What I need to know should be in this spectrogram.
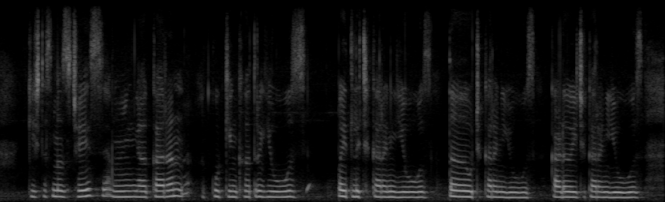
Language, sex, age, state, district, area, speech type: Kashmiri, female, 30-45, Jammu and Kashmir, Shopian, urban, spontaneous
